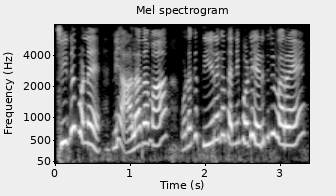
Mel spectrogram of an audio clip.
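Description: A woman's voice: very high voice, lively intonation, fairly quick, a bit bright. A woman with a Kanyakumari Tamil accent voicing a grumpy, sleepy mother-in-law who nags and teases. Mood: nagging. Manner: nagging, teasing.

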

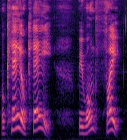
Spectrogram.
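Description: A man voicing a whiny, lazy young hero in a fan-made parody who grumbles and cracks jokes. His voice jumps up and down in pitch. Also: sing-song, slow, a little mellow, full character voice. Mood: grumbling.

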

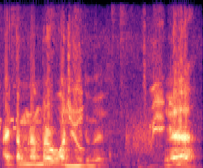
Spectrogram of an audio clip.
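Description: A man's voice: mid-range voice, a little slow. A young man with an Indonesian accent giving casual gameplay commentary as a streamer. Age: young adult. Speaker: gaming streamer. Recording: muffled, noisy with game audio.

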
